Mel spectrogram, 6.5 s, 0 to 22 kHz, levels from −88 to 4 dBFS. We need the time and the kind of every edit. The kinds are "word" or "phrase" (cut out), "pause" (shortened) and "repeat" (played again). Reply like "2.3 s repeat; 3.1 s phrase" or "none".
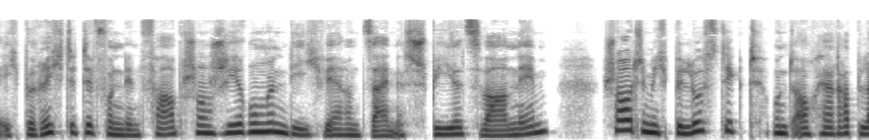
none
